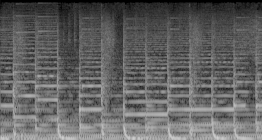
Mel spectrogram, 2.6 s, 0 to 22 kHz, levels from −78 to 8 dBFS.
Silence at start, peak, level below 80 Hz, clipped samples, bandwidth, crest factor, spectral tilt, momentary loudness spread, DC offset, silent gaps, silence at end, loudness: 0 s; 0 dBFS; -20 dBFS; under 0.1%; over 20 kHz; 14 dB; -4 dB/octave; 1 LU; under 0.1%; none; 0 s; -16 LUFS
